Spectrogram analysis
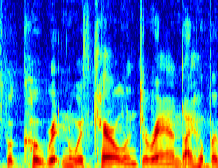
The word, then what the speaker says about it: Durand: Freedom Omid scoby's book co-written with Carol and Durand I hope I pronounced Duran right correct that's good okay um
